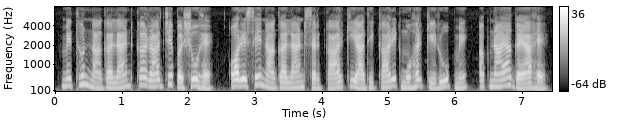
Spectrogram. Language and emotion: Hindi, neutral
